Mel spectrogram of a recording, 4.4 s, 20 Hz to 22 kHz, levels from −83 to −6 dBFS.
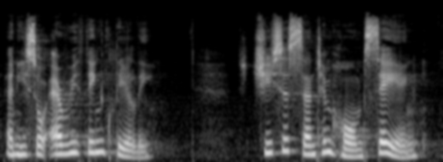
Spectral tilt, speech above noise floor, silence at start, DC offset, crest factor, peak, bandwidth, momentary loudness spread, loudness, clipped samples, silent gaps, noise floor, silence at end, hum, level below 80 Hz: -3 dB/octave; 36 dB; 0.05 s; under 0.1%; 18 dB; -6 dBFS; 16 kHz; 12 LU; -21 LUFS; under 0.1%; none; -58 dBFS; 0.2 s; none; -66 dBFS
